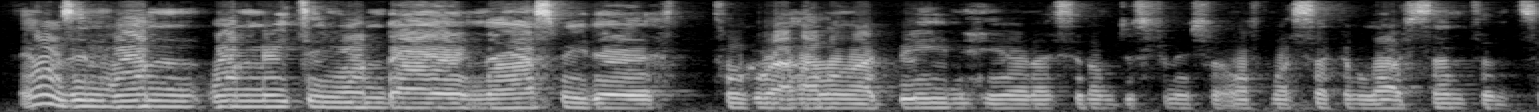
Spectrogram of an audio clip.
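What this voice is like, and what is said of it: Mixed English accent, northern roots. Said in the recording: “I'm originally from England, from the north of England is where my family's from, but I don't think people can tell much by my accent these days because it's kind of a bit all over the place”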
